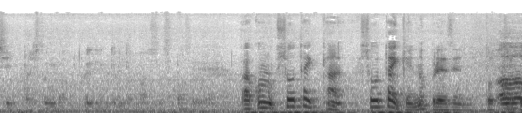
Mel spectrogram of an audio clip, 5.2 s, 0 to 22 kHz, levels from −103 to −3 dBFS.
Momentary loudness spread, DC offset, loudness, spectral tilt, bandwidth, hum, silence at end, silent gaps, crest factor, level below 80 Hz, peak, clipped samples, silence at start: 18 LU; under 0.1%; -31 LUFS; -6.5 dB/octave; 14 kHz; none; 0 s; none; 20 dB; -46 dBFS; -12 dBFS; under 0.1%; 0 s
